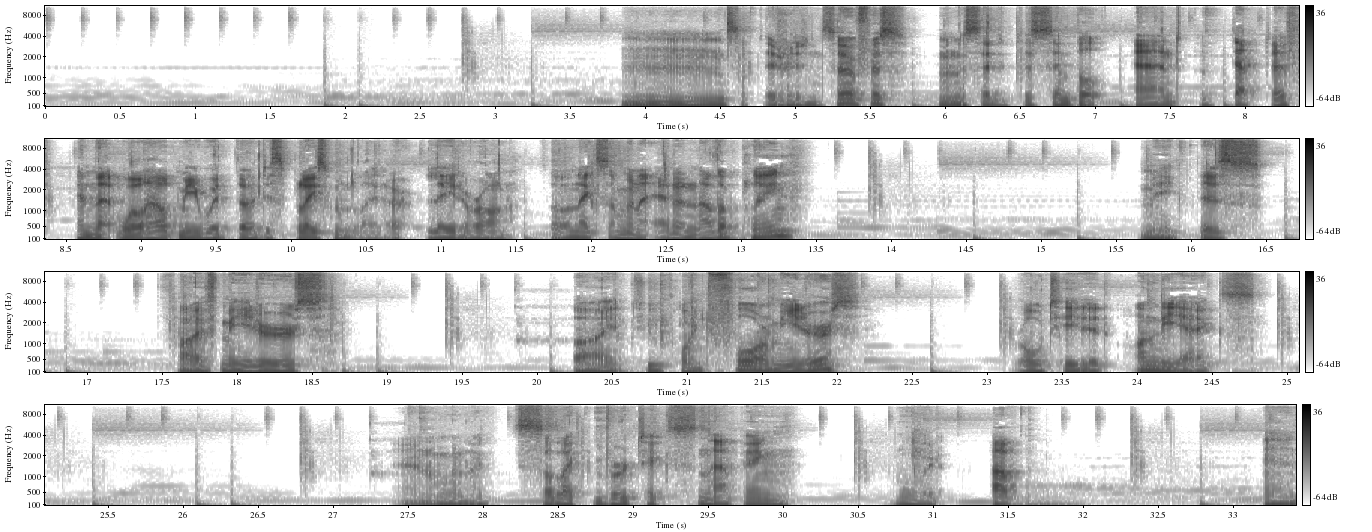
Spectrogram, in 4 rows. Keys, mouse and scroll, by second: 0.5-4.8 drag, 6.1 click, 7.7 click, 9.4-10.6 scroll up 1, 10.6 shift+middle click, 11.6 shift+middle click, 12.0 shift+a, 15.9-18.6 drag, 19.9-21.5 drag, 23.0 r, 25.7 shift+middle click, 27.5-29.0 drag, 29.1 shift+middle click, 30.4 g, 33.1 g.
